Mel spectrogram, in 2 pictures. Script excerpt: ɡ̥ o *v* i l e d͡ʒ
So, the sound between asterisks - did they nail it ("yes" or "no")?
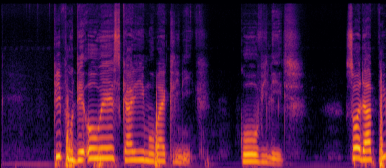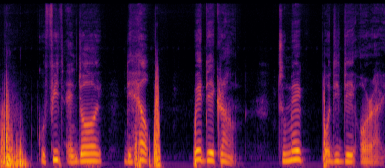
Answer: yes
